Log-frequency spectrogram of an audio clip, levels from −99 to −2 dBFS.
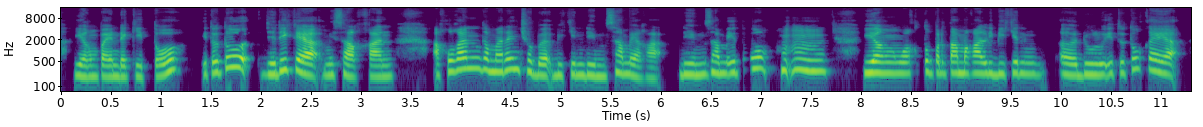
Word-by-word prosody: yang 190 -1 -1
pendek 185 0 -1
itu. 195 - 0 0.2
Itu 240 +3 -2
tuh 335 -3 +5 0.2
jadi 225 +6 +2
kayak 225 -6 +8
misalkan 195 -2 0 0.4
aku 265 +1 -1
kan 320 +1 +4
kemarin 295 +1 +2
coba 220 -7 0
bikin 205 +1 -4
dimsum 205 +3 -2
ya 195 - 0
Kak. 175 -1 -6 0.2
Dimsum 220 +2 -1
itu 245 +6 -4 0.2
hmm, 280 -1 0 0.4
yang 235 -1 +4
waktu 235 +2 -4
pertama 235 0 +1
kali 230 -1 +2
bikin, 225 0 -4 0.2
eee, 210 -1 +2
dulu 215 0 0
itu 235 +2 -6
tuh 310 +1 -4
kayak, 260 -7 +2
230 Hz, 155 wpm, -24 LUFS, 205-265 Hz, 0.4 s, kayak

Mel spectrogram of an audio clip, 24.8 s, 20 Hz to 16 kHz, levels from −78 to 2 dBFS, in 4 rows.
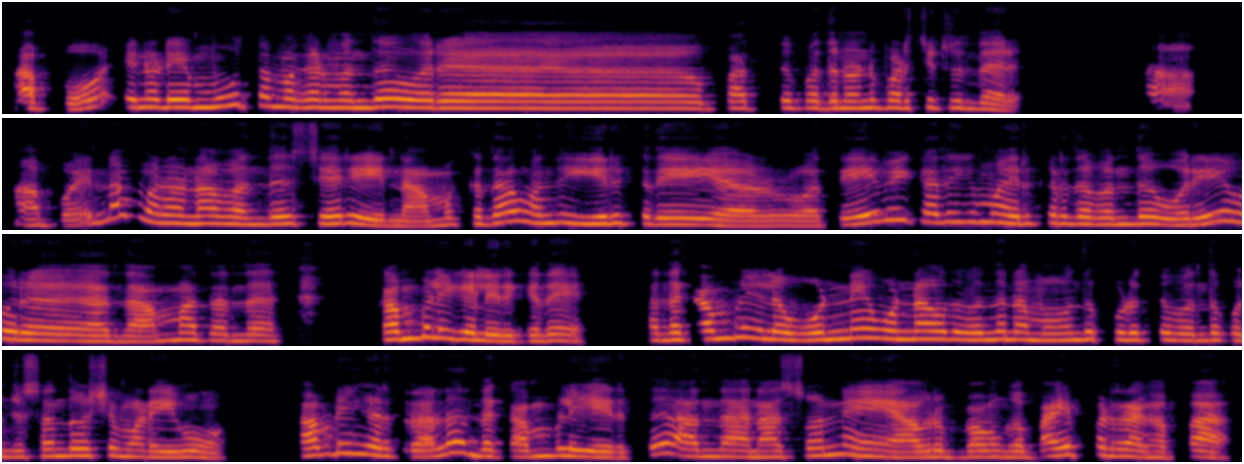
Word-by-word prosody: அப்போ, 205 -3 -6 0.3
என்னுடைய 250 0 +3
மூத்த 310 +4 -3
மகன் 250 -2 0
வந்து 235 +2 +2 0.2
ஒரு 230 -1 +2 1.4
10,11 225 +1 -2
படிச்சிட்டு 235 0 -4
இருந்தாரு. 195 -8 -3 0.7
ஆ - - -5 0.6
அப்போ 185 -1 -6
என்ன 285 +10 -4
பண்ணுனா 255 -5 +1 0.2
வந்து, 215 +1 -1 0.2
"சரி 240 0 +3 0.2
நமக்கு 195 +8 -3
தான் 315 +3 +1
வந்து 265 +1 -1 0.2
இருக்குதே 235 -3 0 0.8
தேவைக்கு 305 +8 0
அதிகமா 295 0 -3
இருக்கிறத 240 -1 -2
வந்து 220 +2 0 0.2
ஒரே 215 +6 +1 0.2
ஒரு 235 -3 +4 0.3
அந்த 180 -1 -3
அம்மா 220 +5 0
தந்தை 200 -1 -2 0.6
கம்பளிகள் 255 -3 +4
இருக்குதே, 195 +2 -1 0.4
அந்த 220 +2 +1
கம்பிளியில 275 -1 +2 0.2
ஒன்னே 260 +5 +2
ஒன்னாவது 255 -1 +3
வந்து 235 +2 +1
நம்ம 220 -2 -1
வந்து 245 +2 -1
குடுத்து 230 0 -2
வந்து 215 +2 -3
கொஞ்சம் 200 0 -5
சந்தோஷமடைவோம்" 210 -6 0 0.4
அப்படிங்கிறதுனால 250 -7 0
அந்த 220 -4 +1
கம்பளியை 220 0 +1
எடுத்து, 180 - -6 0.2
அந்த 215 0 -2 0.2
நான் 195 0 -2
சொன்னேன் 245 -2 +1 0.2
"அவர் 195 +2 -1 0.2
அவங்க 195 -1 -2
பயப்படுறாங்கப்பா 215 -7 +1
230 Hz, 125 wpm, -23 LUFS, 210-255 Hz, 1.4 s, ஒரு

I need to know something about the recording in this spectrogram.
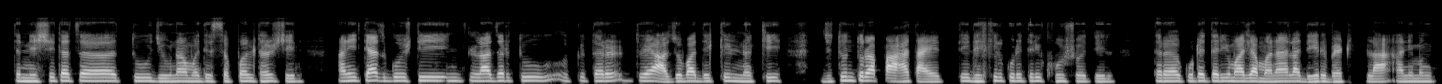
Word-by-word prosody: तर 155 - 0
निश्चितच 155 +2 +1
अ, 160 -1 +4 0.2
तू 160 -1 0
जीवनामध्ये 145 0 0
सफल 145 +3 -1
ठरशील 140 -2 -1 0.4
आणि 170 +2 +2
त्याच 180 -1 +4
गोष्टीला 165 -1 +1
जर 170 -1 +1
तू 175 +3 -3 0.3
तर 165 +1 +2 0.3
तुझे 165 - +2
आजोबादेखील 150 +3 +2
नक्की 160 +4 -3 0.5
जिथून 175 +7 -1
तुला 175 -2 +5
पाहत 140 -1 +4
आहेत, 130 0 +2 0.2
ते 160 - 0
देखील 150 +4 -2
कुठेतरी 160 0 -2
खुश 150 -1 -5
होतील. 135 -1 -3 0.5
तर 150 - +2 0.2
कुठेतरी 155 0 +1
माझ्या 150 -1 +4
मनाला 140 +2 +2
धीर 140 +2 +1
भेटला 130 0 -2 0.2
आणि 135 +1 -1
मग 140 0 -1
150 Hz, 135 wpm, -18 LUFS, 140-165 Hz, 0.5 s, तुला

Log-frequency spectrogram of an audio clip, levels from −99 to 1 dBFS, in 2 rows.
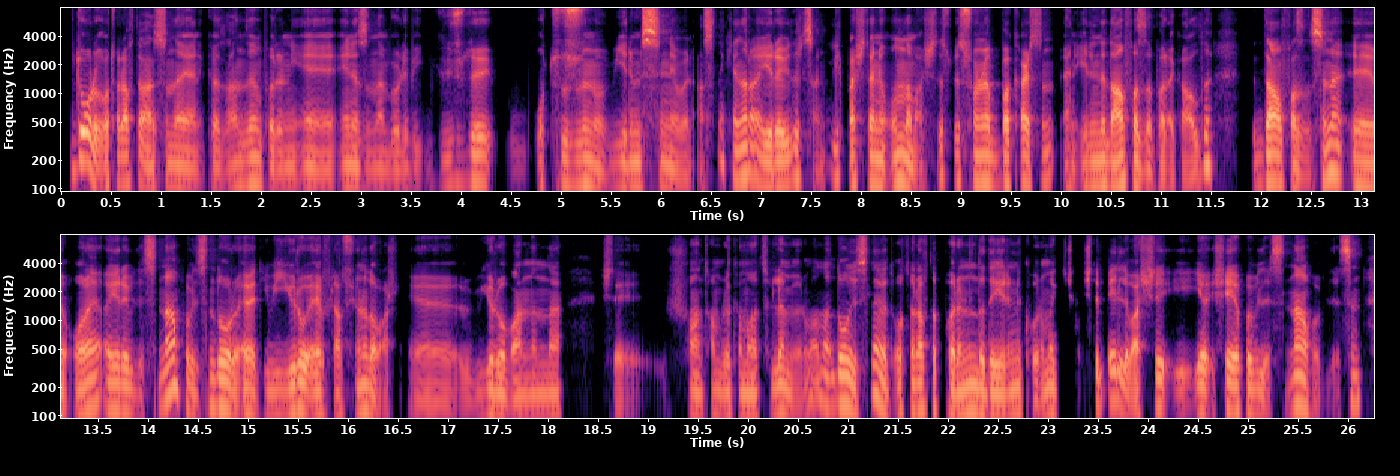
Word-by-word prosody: Doğru, 195 -3 +7
o - - +2
tarafta 110 0 0
aslında 90 +1 -1
yani 85 -5 -4
kazandığın 100 +6 -5
paranın, 80 -1 -5
eee, 80 -2 -5
en 90 +1 -4
azından 85 -2 -6
böyle 80 0 -8
bir - - -18
%30'unu, 100 -3 -2
%20'sini 95 -3 +6
böyle 70 - -9
aslında 190 - -6
kenara 135 +1 +1
ayırabilirsen 105 +4 +2
ilk 130 +1 -10
başta 110 -1 +1
onla 105 -3 0
başla; - - -7
sü 115 - -8
sonra 115 -2 +2
bakarsın, 115 +3 +1
hani, 90 0 -9
elinde 100 +2 -2
daha - - +6
fazla - - 0
para - - -5
kaldı, 175 0 -3 0.4
daha 115 +2 +7
fazlasını, 110 - +2
eee, 95 -2 +2
oraya 100 +8 +1
ayırabilirsin. 110 +3 -1
Ne - - +4
yapabilirsin? 180 -9 -1
Doğru 120 -2 +4
evet, 95 -3 +1
bir 95 +1 -7
euro 105 -2 +4
enflasyonu 90 +3 -2
da - - +2
var. - - -12
Eee, 70 -3 -9 0.3
euro 90 -1 -1
bandında, 85 +2 -4 0.4
işte, 405 -2 -12 0.3
şu - - -13
an 90 -1 -3
tam 95 0 -9
rakamı 90 0 -4
hatırlamıyorum 85 -4 -4
ama 75 +12 -4
dolayısıyla 130 -8 +2
evet - - -4
o - - -3
tarafta 110 -1 0
paranın 100 +3 +1
da 95 - +2
değerini 90 +2 +1
korumak 90 +3 -4
için, - - -20
işte, - - -6
belli - - +2
başlı, - - 0
ııı, - - -1
ya, 105 +9 -1
şey 120 - +2
yapabilirsin. 100 +1 -1
Ne - - +2
yapabilirsin? 130 +2 0
100 Hz, 165 wpm, -24 LUFS, 85-110 Hz, 0.4 s, Doğru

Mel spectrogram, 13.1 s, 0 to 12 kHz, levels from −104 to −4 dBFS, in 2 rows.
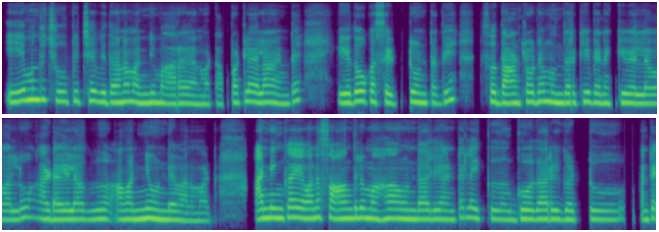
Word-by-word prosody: ఏముంది 320 +3 +5
చూపిచ్చే 280 0 -3
విధానం 260 +1 +1
అన్నీ 245 +1 +2
మారాయనమాట. 225 -2 -4
అప్పట్లో 255 +4 -3
ఎలా 255 +1 +1
అంటే 225 +5 -4 0.5
ఏదో 245 +3 +4
ఒక 280 - -1
సెట్టుంటది. 250 +1 -1 0.3
సో, - - -5
దాంట్లోనే 260 +3 +1
ముందరికి 250 +1 +1
వెనక్కి 235 0 -1
వెళ్ళేవాళ్ళు, 230 +1 -1 0.2
ఆ - - +2
డైలాగు, 230 0 0 0.2
అవన్నీ 240 +2 +3
ఉండేవనమాట. 205 -4 -2 0.5
అండ్ 260 +1 +5
ఇంక 260 +1 0
ఏమైనా 260 +1 +2
సాంగు‌లు 260 +1 +3
మహా 245 +2 +1
ఉండాలి 240 0 0
అంటే 225 +4 -6
లైకు 245 -2 -3 0.3
గోదావరి 240 0 +2
గట్టు 230 +1 -4 0.4
అంటే 255 +3 0
245 Hz, 140 wpm, -28 LUFS, 230-260 Hz, 0.5 s, ఏముంది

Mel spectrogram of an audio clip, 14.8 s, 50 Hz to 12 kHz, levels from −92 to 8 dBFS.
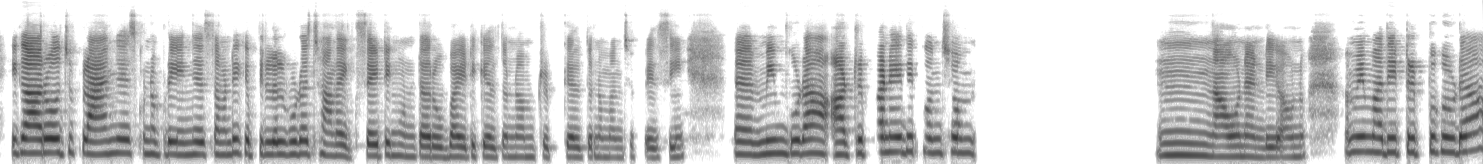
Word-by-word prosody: ఇక 285 - -2
ఆరోజు 285 0 +6
ప్లాన్ 260 -1 +4
చేసుకున్నప్పుడు 265 -2 -2
ఏం 245 - -4
జేస్తామంటే 250 +1 -1
ఇక 270 0 0
పిల్లలు 255 0 +2
కూడా 265 +1 +2
చాలా 230 -3 -3
ఎక్సైటింగ్‌గా 230 +4 -1
ఉంటరు. 205 -1 +1
బయటికెళ్తున్నాం 205 0 -3
ట్రిప్‌కెళ్తున్నామని 195 -1 -6
చెప్పేసి 195 -1 -7 0.6
ఆహ్, 250 -1 +1
మేము 275 +1 +2
కూడా 275 +1 +3 0.3
ఆ - - +7
ట్రిప్ 275 +1 -2
అనేది 305 +1 +2
కొంచెం 290 +1 -1 1.9
హ్మ్. 240 0 -2 0.3
అవునండి. 210 -1 -1
అవును. 200 +1 -7 0.5
మేమది 300 -1 +2
ట్రిప్ 295 0 0
కూడా 305 +1 +4
245 Hz, 115 wpm, -23 LUFS, 205-275 Hz, 1.9 s, ఆ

